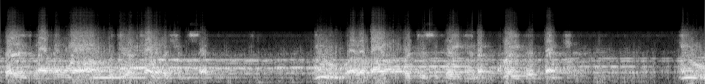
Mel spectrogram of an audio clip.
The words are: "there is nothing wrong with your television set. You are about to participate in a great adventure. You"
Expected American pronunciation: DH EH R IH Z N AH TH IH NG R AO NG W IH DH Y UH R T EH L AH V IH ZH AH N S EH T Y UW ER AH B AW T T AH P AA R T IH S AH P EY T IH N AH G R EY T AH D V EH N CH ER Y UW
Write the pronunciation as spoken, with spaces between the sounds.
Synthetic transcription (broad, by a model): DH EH R IH Z N AH TH IH NG R AO NG W IH DH Y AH R T EH L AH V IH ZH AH N S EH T Y UW ER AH B AW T T AH P AA R T IH S AH P EY T IH N AH G R EY T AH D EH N SH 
